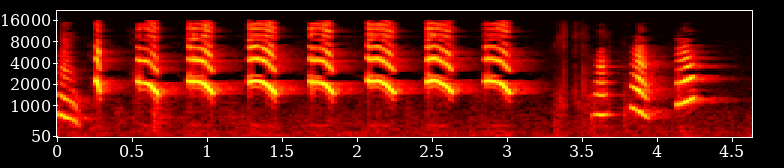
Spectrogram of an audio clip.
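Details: Pet Indian ringneck parakeet chirping while cuddling: a steady run of bright, down-slurred harmonic chirps, about two and a half each second, then a looser cluster of higher, rising and falling notes near the end; indoors.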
